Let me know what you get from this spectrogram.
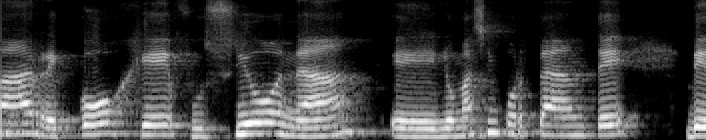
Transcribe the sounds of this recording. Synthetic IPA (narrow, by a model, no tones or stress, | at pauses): arekoxefusjonaelo̞masimpo̞ɾt̪ant̪e | ðe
